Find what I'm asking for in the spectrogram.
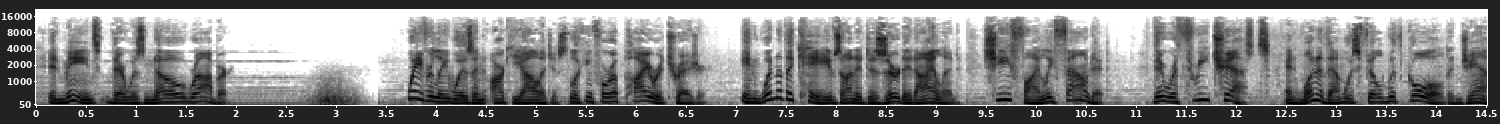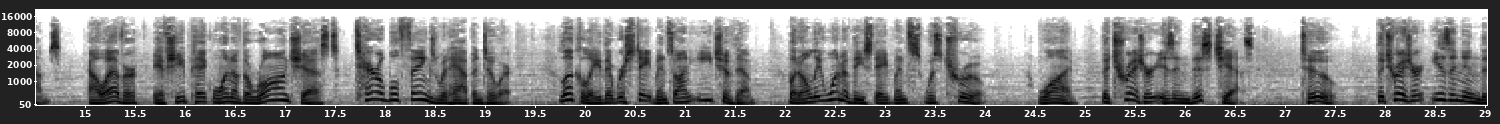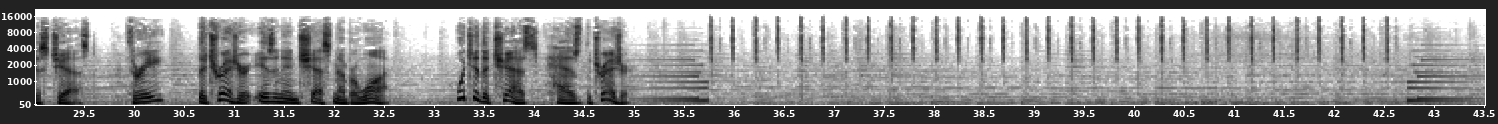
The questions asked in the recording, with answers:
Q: Which of the chests has the treasure?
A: the treasure is in the second chest.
